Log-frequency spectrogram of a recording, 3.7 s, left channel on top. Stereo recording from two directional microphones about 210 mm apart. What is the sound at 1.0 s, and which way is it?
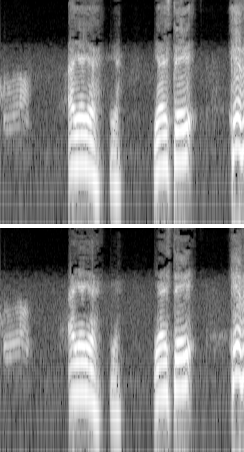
A man's voice, 20° left (ahead or behind).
